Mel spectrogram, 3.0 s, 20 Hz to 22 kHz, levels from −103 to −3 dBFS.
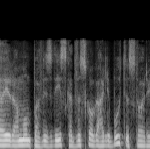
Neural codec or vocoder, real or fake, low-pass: codec, 16 kHz, 1 kbps, X-Codec, WavLM features, trained on Multilingual LibriSpeech; fake; 7.2 kHz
